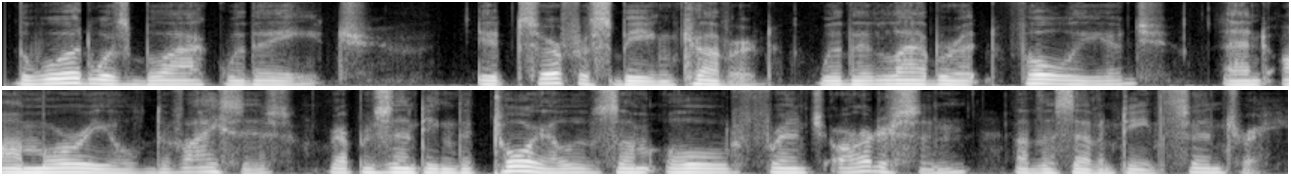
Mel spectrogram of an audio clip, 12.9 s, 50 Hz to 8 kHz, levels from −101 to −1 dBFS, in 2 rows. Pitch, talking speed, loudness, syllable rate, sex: 130 Hz, 130 wpm, -16 LUFS, 4.8 syllables/s, male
